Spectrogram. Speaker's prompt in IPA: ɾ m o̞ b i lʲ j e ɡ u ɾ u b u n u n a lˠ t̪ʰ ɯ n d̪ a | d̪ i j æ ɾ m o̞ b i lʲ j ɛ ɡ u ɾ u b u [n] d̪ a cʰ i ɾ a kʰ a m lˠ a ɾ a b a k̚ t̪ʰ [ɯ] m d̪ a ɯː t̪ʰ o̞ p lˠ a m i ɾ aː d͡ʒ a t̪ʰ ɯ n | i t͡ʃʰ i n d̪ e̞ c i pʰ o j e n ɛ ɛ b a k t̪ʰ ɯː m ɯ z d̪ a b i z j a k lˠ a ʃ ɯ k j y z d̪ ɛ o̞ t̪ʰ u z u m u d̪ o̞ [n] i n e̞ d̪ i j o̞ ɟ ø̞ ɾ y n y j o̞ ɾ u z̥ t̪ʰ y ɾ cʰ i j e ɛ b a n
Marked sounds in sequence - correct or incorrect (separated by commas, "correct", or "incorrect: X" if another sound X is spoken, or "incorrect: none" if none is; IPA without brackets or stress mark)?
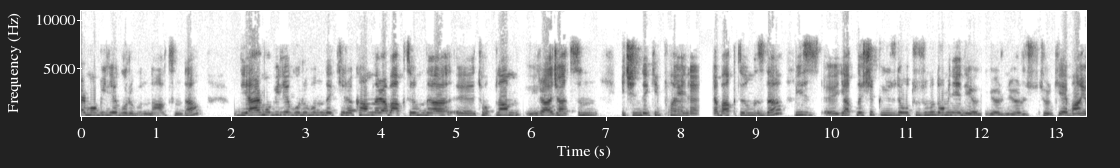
correct, incorrect: ɯː, incorrect: m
